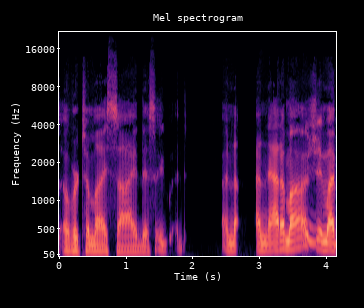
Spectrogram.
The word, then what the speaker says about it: Anatomage: So now we're going to transition to this device that's over to my side, this Anatomage. Am I pronouncing it? Anatomage.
